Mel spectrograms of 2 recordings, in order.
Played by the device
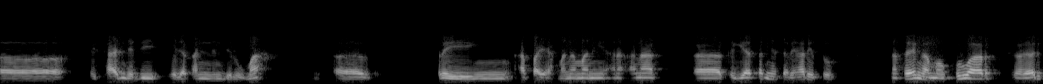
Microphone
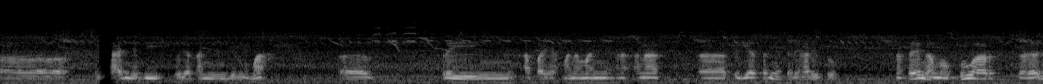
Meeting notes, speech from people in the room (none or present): none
